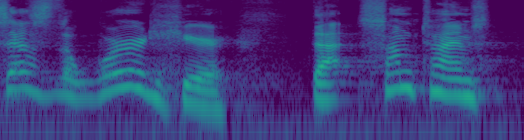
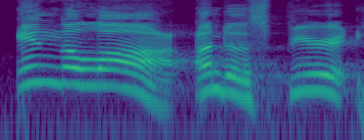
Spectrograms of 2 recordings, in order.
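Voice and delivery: much higher, louder boast as Paul; proud Paul; 8 semitones higher, 11 dB louder than usual. Retold or imitated. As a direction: quote Paul's boast with full force. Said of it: "he says".

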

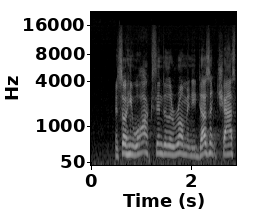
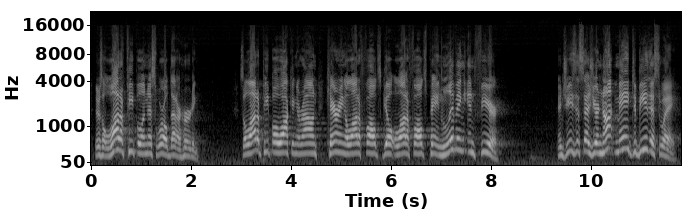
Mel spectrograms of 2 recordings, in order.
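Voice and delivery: louder, rising sermon delivery, driving each line home; full-force preaching; 6 semitones higher, 9 dB louder than usual. Acted. Pastor urging hurting people toward hope, preaching hard. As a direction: preach it out to the whole room.

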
